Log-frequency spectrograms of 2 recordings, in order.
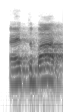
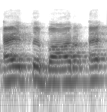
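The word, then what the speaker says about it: اعتبار: एतबार, अलिफ पर जबर, अलिफ ऐन जबर, अलिफ पर जबर, ऐन पर जेर, ते पर जेर, बे अलिफ जबर बा, रे पेश रु, एतबार, एतबार, एतबार यानी यकीन, एतबार, ट्रस्ट।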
